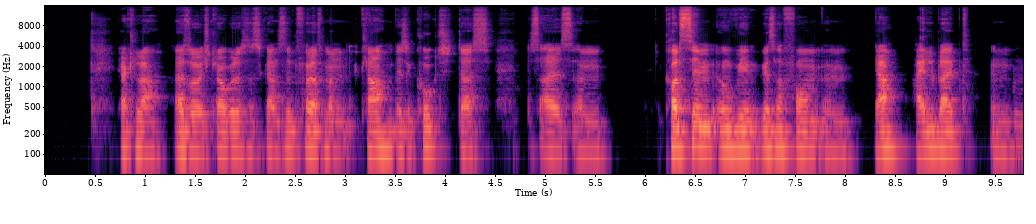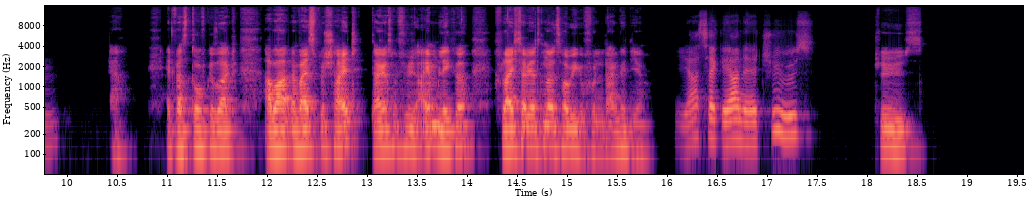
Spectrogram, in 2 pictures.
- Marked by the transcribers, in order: none
- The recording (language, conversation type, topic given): German, podcast, Was kann uns ein Garten über Verantwortung beibringen?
